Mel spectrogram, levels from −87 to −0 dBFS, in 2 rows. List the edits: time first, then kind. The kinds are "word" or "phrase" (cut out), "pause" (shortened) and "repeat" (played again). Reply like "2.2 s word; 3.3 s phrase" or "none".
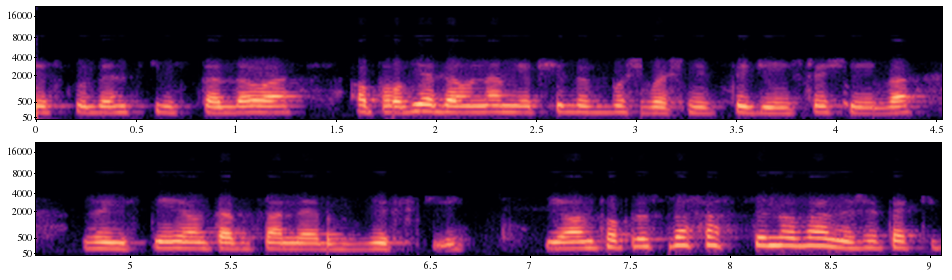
3.0 s word; 4.2 s word; 6.0 s word; 7.7 s word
